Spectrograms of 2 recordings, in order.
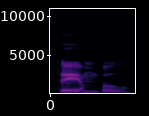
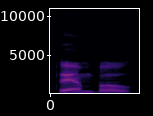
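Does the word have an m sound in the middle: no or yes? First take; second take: yes; yes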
